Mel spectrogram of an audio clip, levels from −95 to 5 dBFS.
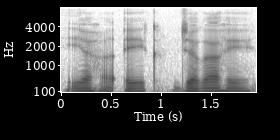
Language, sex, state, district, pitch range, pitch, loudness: Hindi, male, Bihar, Darbhanga, 95-100 Hz, 100 Hz, -27 LUFS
